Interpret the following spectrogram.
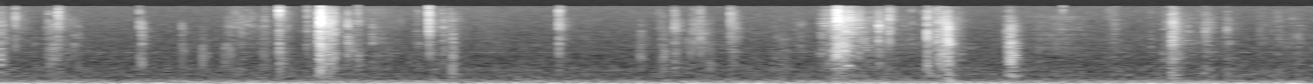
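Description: Foil trading-card pack wrappers and card packaging being handled: scattered crinkles and light clicks, with louder crackles about one and a half seconds in and again around four to five seconds in, over a low steady hum.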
